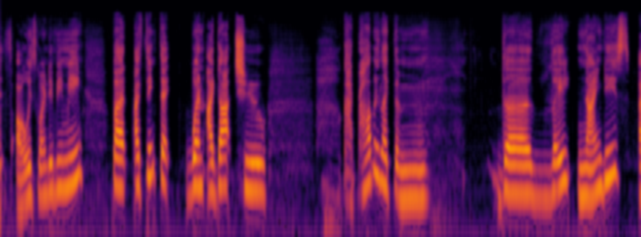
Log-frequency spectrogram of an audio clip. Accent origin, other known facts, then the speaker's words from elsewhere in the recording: Manhattan, New York, United States; Even growing up in Manhattan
